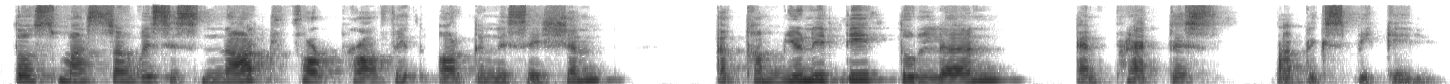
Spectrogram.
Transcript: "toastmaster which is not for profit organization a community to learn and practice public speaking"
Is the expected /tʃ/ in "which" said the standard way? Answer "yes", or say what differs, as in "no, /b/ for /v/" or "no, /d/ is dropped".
no, /s/ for /tʃ/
